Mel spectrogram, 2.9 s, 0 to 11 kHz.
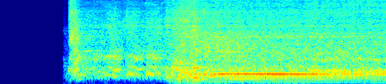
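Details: N54 engine misfiring at idle, logged with an IPNA video log: it catches and settles into an uneven idle with an irregular stumble in the exhaust beat.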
